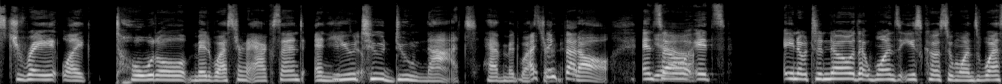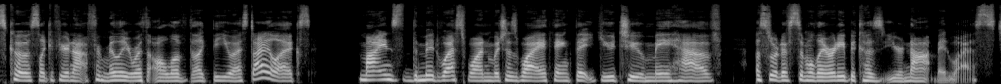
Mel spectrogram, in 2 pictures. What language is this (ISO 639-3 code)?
eng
